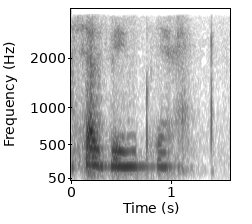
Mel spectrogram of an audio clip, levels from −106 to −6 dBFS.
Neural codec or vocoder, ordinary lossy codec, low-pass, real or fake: none; AAC, 16 kbps; 3.6 kHz; real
